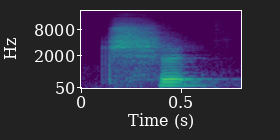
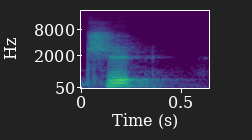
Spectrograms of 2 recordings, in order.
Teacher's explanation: Chi and zhi. Actually, they're pronounced in the same way, but ch are aspirated.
